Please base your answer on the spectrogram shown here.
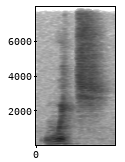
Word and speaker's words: which: of just the w the h goes completely silent because wh is a digraph and this is the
